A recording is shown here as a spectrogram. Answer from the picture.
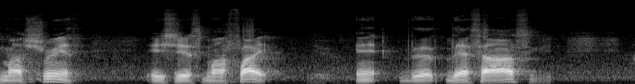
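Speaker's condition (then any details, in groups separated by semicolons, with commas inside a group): ALS; speech progressively lost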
